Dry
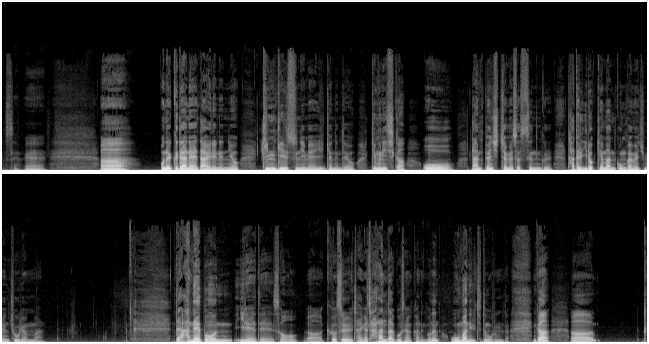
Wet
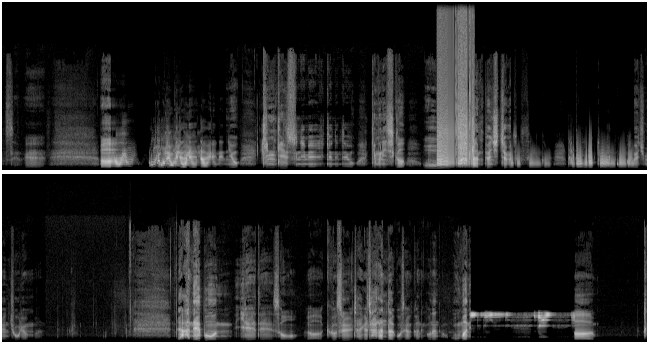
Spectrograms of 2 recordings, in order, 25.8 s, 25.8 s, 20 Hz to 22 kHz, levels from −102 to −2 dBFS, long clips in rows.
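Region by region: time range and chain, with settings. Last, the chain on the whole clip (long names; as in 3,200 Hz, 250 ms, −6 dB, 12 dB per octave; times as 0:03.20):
0:02.17–0:04.49: delay with pitch and tempo change per echo 115 ms, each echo +5 semitones, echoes 3, each echo −6 dB + LFO wah 4.6 Hz 740–2,000 Hz, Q 2.7
0:05.88–0:06.99: phaser with its sweep stopped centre 1,800 Hz, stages 8 + comb filter 3.4 ms, depth 94%
0:08.70–0:09.45: converter with a step at zero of −31 dBFS + leveller curve on the samples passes 3 + one half of a high-frequency compander encoder only
0:10.18–0:12.65: high-pass filter 54 Hz 24 dB per octave + high-frequency loss of the air 480 metres + saturating transformer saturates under 1,300 Hz
0:13.52–0:16.44: high-shelf EQ 4,400 Hz +8 dB + mains-hum notches 50/100/150/200/250/300/350/400 Hz + downward compressor 12 to 1, threshold −48 dBFS
0:22.27–0:24.36: resonances in every octave F#, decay 0.18 s + voice inversion scrambler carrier 3,700 Hz
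whole clip: Butterworth high-pass 910 Hz 48 dB per octave; dynamic equaliser 5,000 Hz, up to +5 dB, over −55 dBFS, Q 1.6; level +1 dB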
